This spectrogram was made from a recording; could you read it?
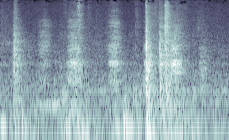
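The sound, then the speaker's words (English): A dog pants in quick, breathy bursts, with shuffling and scuffling as it moves around and jumps at a person; the sound is fairly quiet overall and no one speaks. “You guys know how hard it is to do a podcast with a fucking dog attacking you?”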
